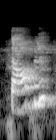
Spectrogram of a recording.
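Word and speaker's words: table: म, मी my self, ट, you your self, टाब्ल इज टेबल। Spelling देखो टेबल की सेम है, बट आप इसको फ्रेंच में पढ़ेंगी टाब्ल, टाब्ल।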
